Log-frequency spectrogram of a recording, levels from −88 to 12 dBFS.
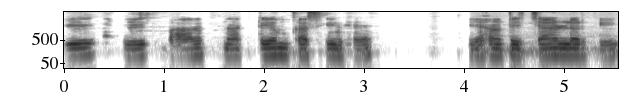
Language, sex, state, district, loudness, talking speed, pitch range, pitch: Hindi, male, Bihar, East Champaran, -18 LUFS, 110 wpm, 110-115 Hz, 110 Hz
